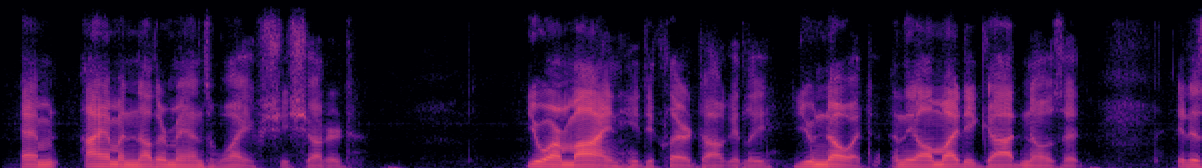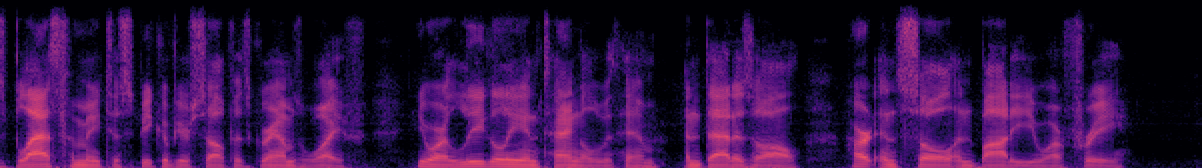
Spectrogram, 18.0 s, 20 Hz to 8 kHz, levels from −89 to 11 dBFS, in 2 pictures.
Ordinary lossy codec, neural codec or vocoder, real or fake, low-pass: Opus, 24 kbps; none; real; 7.2 kHz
